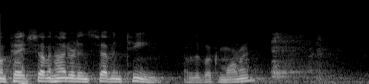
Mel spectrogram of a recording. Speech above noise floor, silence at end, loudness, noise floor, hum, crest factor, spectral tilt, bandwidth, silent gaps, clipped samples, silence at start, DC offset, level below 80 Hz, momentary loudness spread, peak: 22 dB; 0.2 s; -23 LUFS; -44 dBFS; none; 14 dB; -10.5 dB/octave; 5 kHz; none; under 0.1%; 0 s; under 0.1%; -40 dBFS; 19 LU; -10 dBFS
